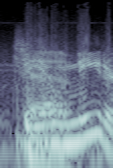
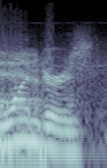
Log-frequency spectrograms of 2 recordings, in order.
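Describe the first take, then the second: First: The name sounds like one plus eaters. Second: The name sounds like the word wonders. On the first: "someone in the movie goes, pronounces it... Phonetically" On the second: "The Wonders, spelled O-N-E-D-E-R-S"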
